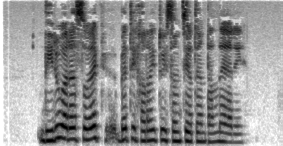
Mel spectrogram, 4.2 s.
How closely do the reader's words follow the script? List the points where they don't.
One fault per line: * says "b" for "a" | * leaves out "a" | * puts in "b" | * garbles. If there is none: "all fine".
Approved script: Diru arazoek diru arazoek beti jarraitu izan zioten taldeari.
* leaves out "diru arazoek"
